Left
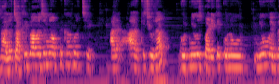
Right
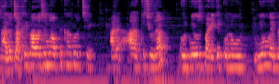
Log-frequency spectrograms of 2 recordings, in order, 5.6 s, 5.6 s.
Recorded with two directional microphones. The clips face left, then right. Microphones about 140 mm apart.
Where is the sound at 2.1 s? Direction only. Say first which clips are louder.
Left 1 dB; 10° left (ahead or behind).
